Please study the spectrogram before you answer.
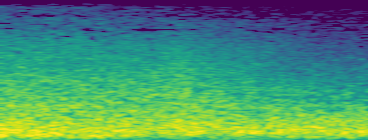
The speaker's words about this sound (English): Here's another good one. …. Close your eyes, apart from if you're driving. Ah, the sea. Lush. So is it just a CD just plays this constantly? Yeah, it's really good.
